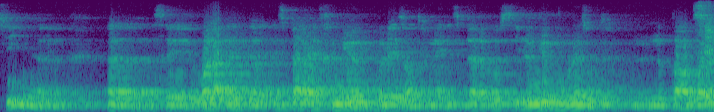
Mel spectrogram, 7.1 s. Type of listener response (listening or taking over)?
listening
